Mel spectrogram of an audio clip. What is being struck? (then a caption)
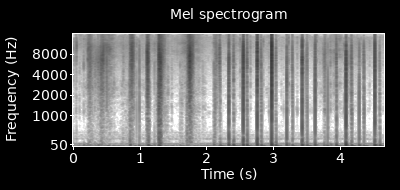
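Plastic handheld audio recorder. Fingertips tap and touch the mic head and hard plastic body of a small Tascam handheld audio recorder with metal mic capsules. A quick, irregular run of short, dull, bass-heavy thumps with brief bright clicks plays over a steady low hum, and each tap dies away almost at once.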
